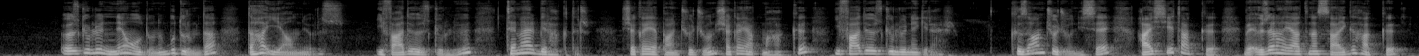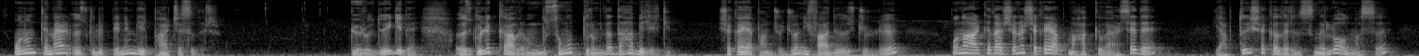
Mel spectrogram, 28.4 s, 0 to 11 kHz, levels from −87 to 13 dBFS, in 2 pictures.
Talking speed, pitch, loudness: 130 wpm, 120 Hz, -26 LUFS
